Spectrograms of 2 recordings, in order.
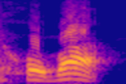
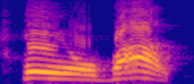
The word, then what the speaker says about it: Jehová: las introdujeron quedando de Jehová con h al final yehova que al venir a nuestro español la ye es como J o se pronuncia como j y quedó Jehová al final con h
